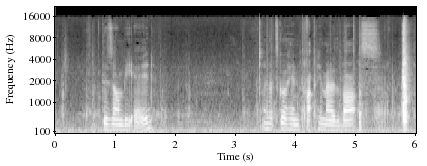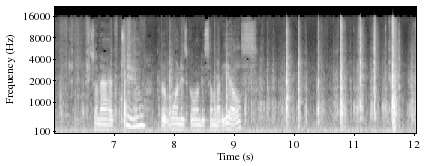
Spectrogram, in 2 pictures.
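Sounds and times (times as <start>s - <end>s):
sharp clicks and taps on packaging: 9.4s - 12.0s.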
